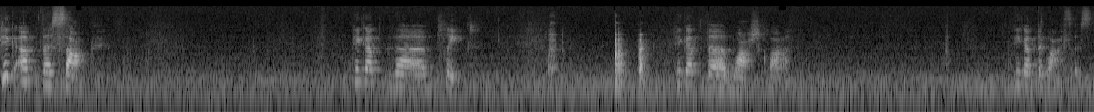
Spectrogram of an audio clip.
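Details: Adult female clinician; Normal speech.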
